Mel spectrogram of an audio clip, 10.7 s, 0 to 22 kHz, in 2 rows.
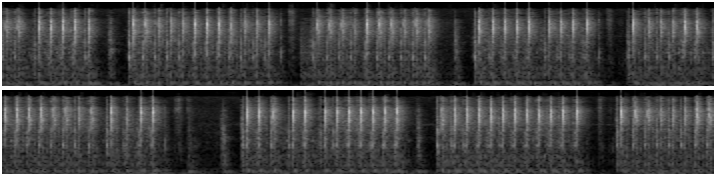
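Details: New-in-box circa-1985 Epson DX-10 daisy wheel printer printing a Windows 2000 generic text-only test page via printer port: quick bursts of sharp rapid typing clicks, short pauses at line ends; worked perfectly, normal printing.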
